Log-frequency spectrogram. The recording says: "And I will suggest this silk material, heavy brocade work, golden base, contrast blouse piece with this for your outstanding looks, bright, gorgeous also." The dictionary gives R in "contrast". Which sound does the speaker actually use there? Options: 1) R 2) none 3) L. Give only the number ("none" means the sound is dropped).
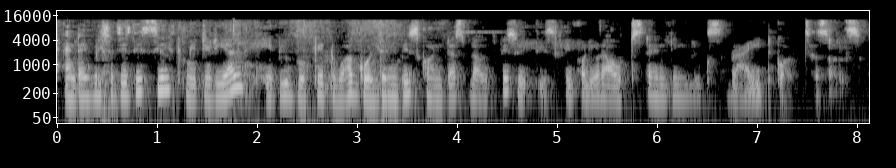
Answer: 2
